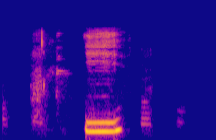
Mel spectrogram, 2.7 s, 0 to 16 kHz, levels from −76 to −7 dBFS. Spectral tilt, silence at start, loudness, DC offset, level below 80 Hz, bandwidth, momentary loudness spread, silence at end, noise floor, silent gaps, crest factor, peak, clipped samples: -3.5 dB/octave; 0.4 s; -21 LUFS; under 0.1%; -64 dBFS; 7.8 kHz; 21 LU; 0.85 s; -63 dBFS; none; 20 dB; -4 dBFS; under 0.1%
